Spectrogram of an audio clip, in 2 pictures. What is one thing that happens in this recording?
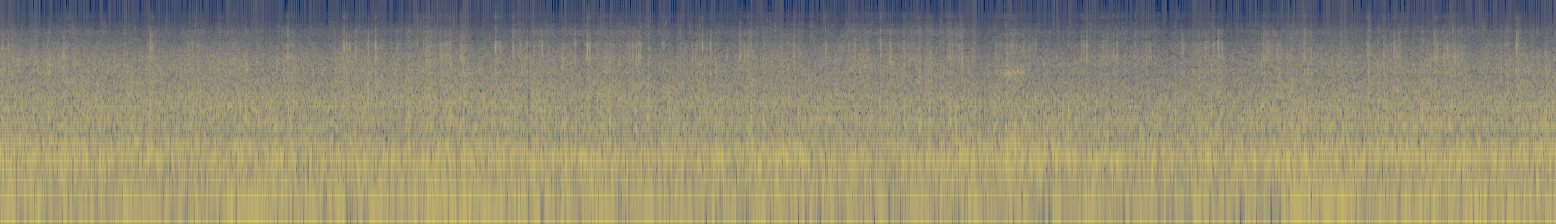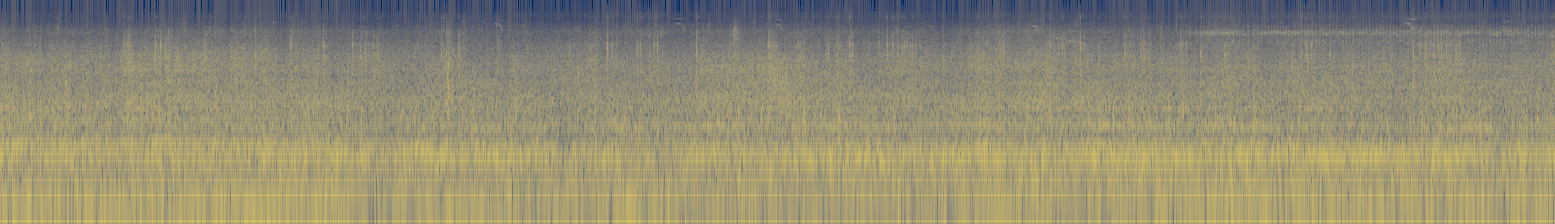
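Bicycle tyres hum on a paved path.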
